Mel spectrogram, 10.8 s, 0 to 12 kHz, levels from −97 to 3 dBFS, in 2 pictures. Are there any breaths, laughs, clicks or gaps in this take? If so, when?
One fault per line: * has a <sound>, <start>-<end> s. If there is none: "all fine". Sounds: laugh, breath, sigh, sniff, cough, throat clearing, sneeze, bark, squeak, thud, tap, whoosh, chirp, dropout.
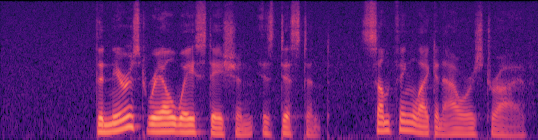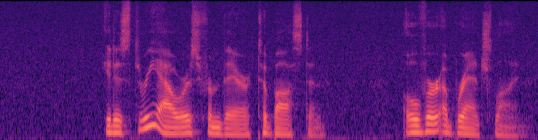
all fine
